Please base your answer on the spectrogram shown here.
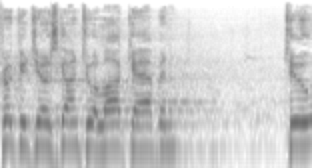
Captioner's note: applause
